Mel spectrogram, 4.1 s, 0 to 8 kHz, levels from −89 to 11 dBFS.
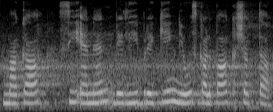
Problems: constant background noise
